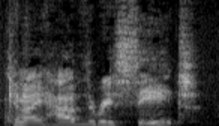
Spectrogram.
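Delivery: high, rising polite request again in the same sing-song; overly polite, sing-song request; sweet polite ask. Retold or imitated. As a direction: repeat the polite lilting ask. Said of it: "I said it like that".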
